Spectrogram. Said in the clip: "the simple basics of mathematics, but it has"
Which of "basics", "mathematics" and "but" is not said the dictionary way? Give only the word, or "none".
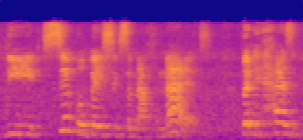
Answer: none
